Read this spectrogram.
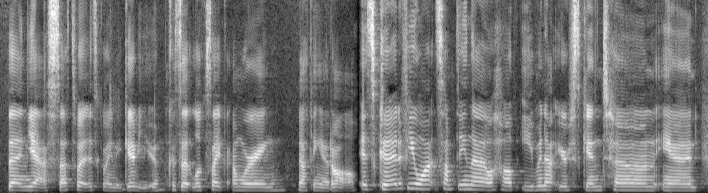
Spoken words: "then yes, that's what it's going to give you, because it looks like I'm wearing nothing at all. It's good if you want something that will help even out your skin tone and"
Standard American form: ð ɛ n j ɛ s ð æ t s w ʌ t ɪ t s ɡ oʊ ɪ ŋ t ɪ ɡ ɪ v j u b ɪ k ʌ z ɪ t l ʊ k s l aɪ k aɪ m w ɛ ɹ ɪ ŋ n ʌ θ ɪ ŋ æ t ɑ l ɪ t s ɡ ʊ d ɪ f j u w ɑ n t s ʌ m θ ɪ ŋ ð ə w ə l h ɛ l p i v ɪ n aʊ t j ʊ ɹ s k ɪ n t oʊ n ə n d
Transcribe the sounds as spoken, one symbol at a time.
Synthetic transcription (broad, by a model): ð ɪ n j ɛ s ð æ t s w ʌ t ɪ t s ɡ oʊ ɪ ŋ t ɪ ɡ ɪ v j u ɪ k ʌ z ɪ t l ʊ k s l aɪ k aɪ m w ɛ ɹ ɪ ŋ n ʌ θ ɪ ŋ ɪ t ɑ l ɪ t s ɡ ʊ d ɪ f j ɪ w ɑ n t s ʌ m θ ɪ ŋ ð ə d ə l h ɛ l p i v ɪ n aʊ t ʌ ɹ s k ɪ n t oʊ n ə n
